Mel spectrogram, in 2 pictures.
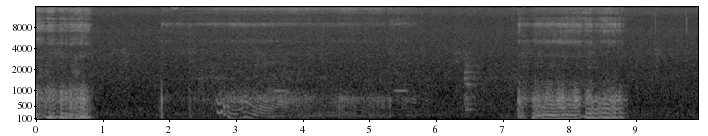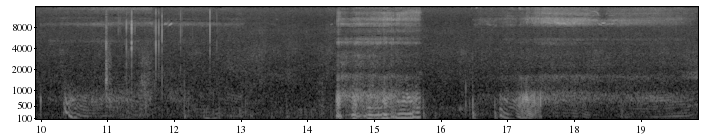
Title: Roxie snoring!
